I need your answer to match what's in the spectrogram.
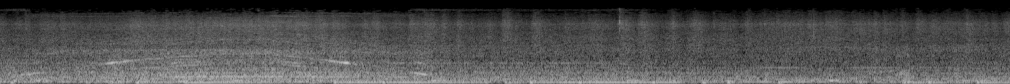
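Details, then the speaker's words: King Rich Deluxe GMV-4 CNC vertical mill with Sony control on Windows 95, spindle run forward and reverse at variable speed: an even motor drone that sweeps up and down with speed, free of knocks or grinding. Healthy spindle. "That's in the forward direction. And in reverse direction. And it's a variable speed."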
